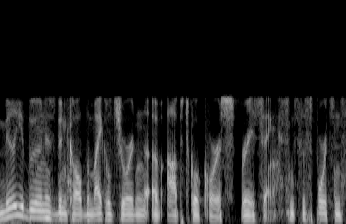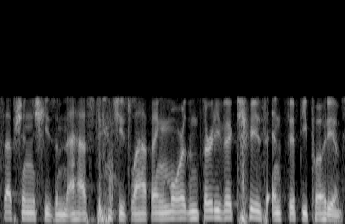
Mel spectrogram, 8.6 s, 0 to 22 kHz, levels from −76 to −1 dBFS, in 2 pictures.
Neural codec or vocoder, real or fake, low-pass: none; real; 3.6 kHz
